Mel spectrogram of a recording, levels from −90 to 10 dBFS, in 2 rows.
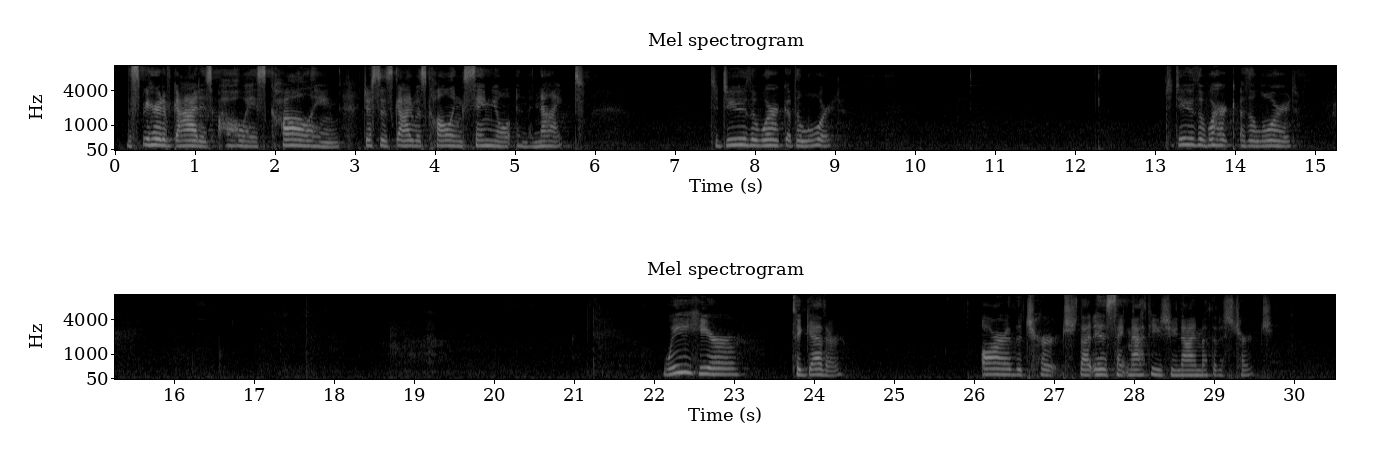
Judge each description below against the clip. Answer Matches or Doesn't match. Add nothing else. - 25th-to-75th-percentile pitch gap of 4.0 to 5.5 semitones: Matches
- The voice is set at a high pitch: Matches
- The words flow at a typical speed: Doesn't match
